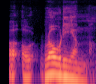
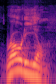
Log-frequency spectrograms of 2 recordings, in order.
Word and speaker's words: Roadium: us over there Alex rodm that's how you pronounce it who's that rodium rodium yes okay here we go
